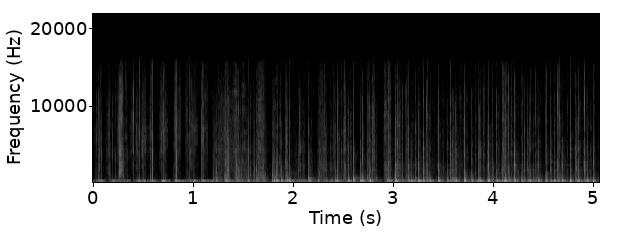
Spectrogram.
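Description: A long, hollow, empty brown cardboard tube from a paper towel roll is held in both hands close to the mic and tapped and scratched with fingertips and short nails. The result is a rapid, irregular stream of dull, hollow, low thumps with a soft scratchy texture. Each tap dies away almost instantly.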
